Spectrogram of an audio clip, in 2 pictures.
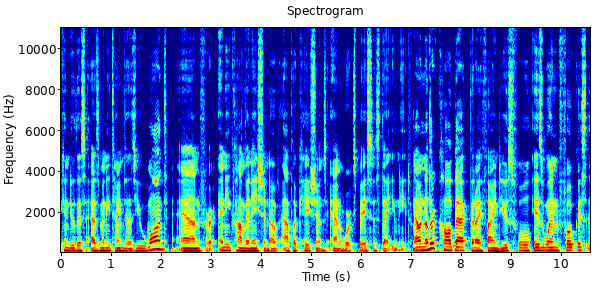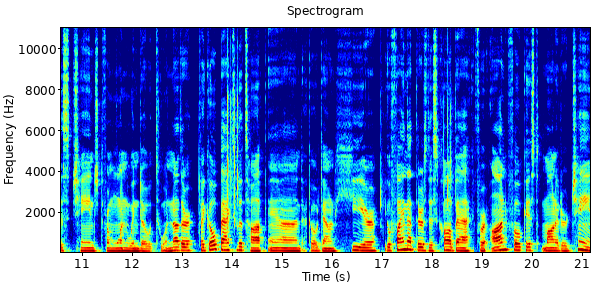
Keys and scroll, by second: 7.0 shift+g, 13.9-16.9 typing, 18.3 shift+v.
